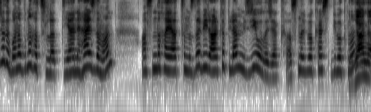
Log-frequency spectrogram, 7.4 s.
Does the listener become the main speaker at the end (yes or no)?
yes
